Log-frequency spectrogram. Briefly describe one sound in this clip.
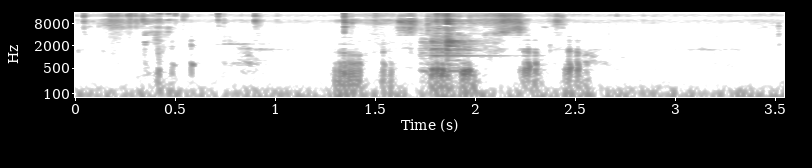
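Fingers pull apart flaky cooked fish with soft, moist crackles.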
